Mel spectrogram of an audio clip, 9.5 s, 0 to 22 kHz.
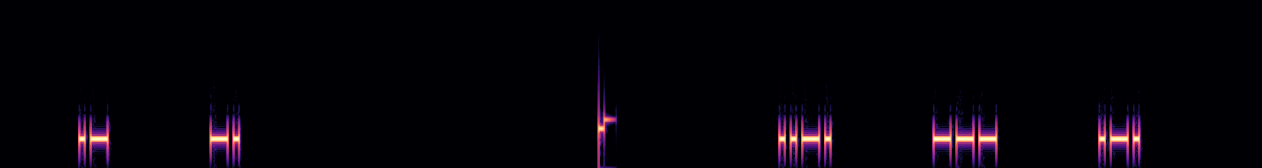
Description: Morse code, heard as a keyed tone, about 28 wpm, spaced as for 10 wpm, 700 Hz. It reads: AN FOR
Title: 6x Character Spacing - Top 100 Words - 28wpm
